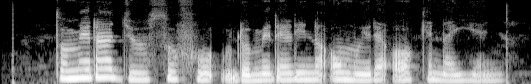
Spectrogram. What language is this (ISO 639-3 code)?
kik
